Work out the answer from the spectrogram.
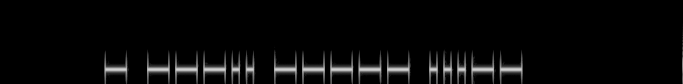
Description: Morse code, heard as a keyed tone, about 17 wpm, 700 Hz. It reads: T803
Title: Numbers - Contest Style - 4-Digit 17wpm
